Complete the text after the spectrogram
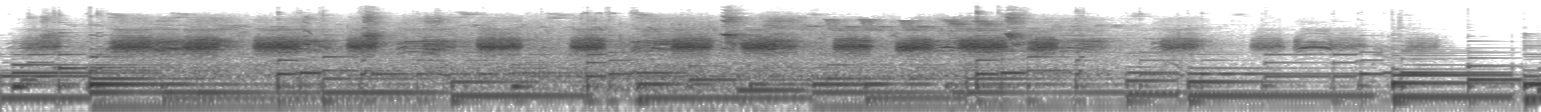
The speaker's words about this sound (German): Das war die Saatkrähe.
